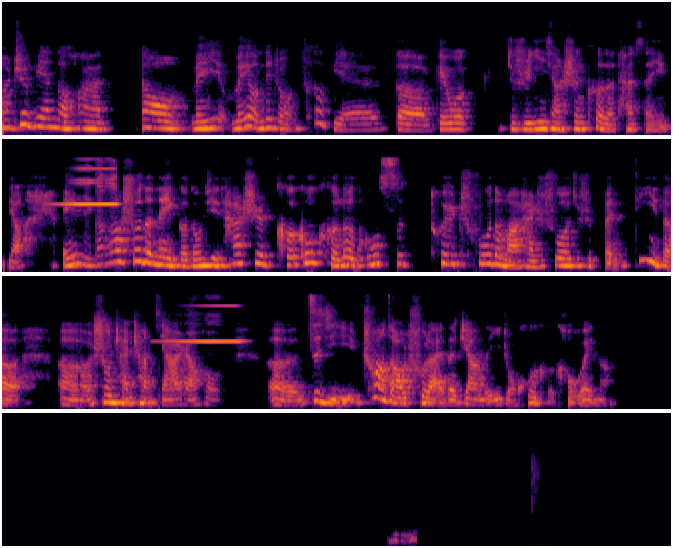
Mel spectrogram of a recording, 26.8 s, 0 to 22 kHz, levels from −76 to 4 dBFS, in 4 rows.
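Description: Speech with loudspeaker feedback squeal twice, from 7.09 to 7.90 s and from 14.86 to 15.88 s, both at 2.9 kHz. A microphone is hearing its own loudspeaker, and at that frequency the loop's gain tops one. Unlike a steady interfering whistle, each tone swells from nothing, in under half a second the first time and nearer three-quarters of a second the second, peaking about 10 dB and then about 5 dB above the speech.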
